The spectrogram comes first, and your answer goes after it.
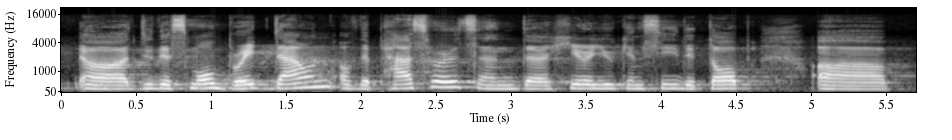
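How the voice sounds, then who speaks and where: A woman speaks at a medium pitch and a fairly slow pace. The recording is very clean, with a silent background. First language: Russian. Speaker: security researcher. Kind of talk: conference talk. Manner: halting, with many fillers.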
